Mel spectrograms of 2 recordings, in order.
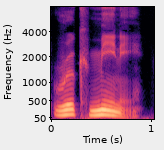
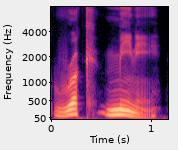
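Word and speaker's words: Rukmini: K R I S H N A and a beautiful courageous princess named Rrook Meanie. That's Rook Meanie.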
